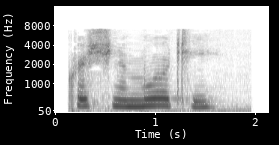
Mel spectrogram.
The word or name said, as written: krishnamurti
